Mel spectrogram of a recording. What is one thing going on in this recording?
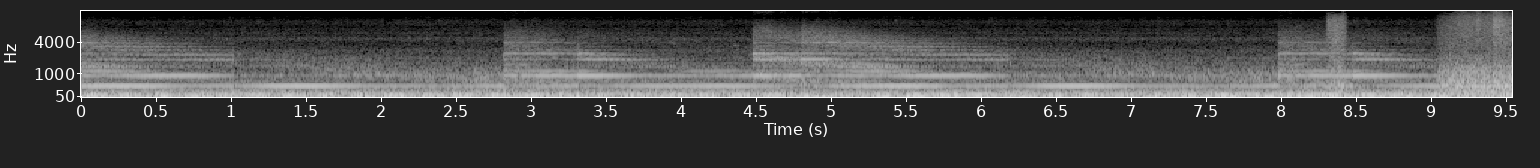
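A ship's horn sounds in long, steady blasts across the water.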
